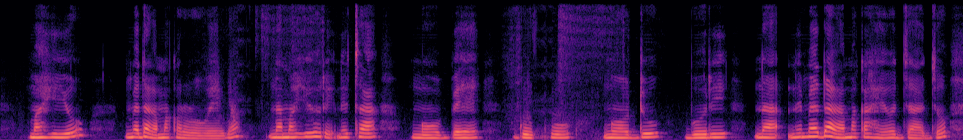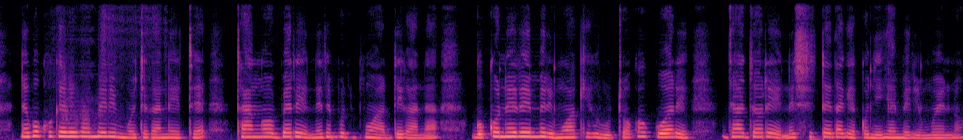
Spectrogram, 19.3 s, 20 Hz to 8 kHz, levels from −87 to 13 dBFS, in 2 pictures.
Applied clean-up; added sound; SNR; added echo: neural separator model SepFormer DNS4.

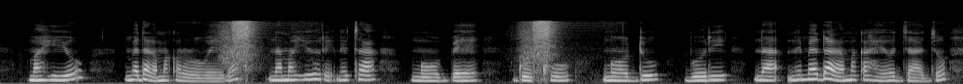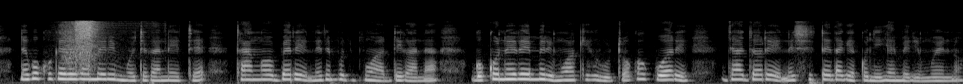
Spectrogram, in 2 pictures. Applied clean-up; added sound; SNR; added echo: none; Fireworks; 6 dB; none.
